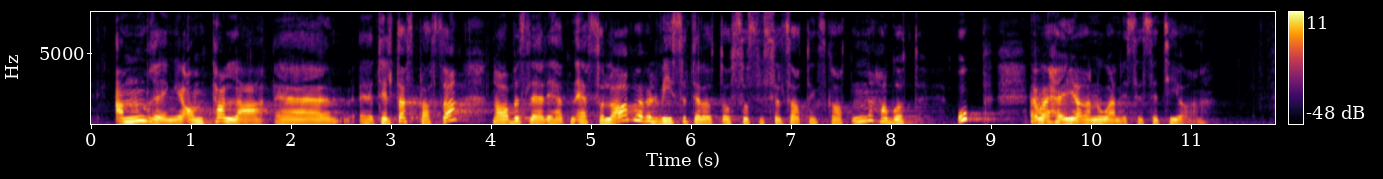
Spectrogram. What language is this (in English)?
Norwegian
